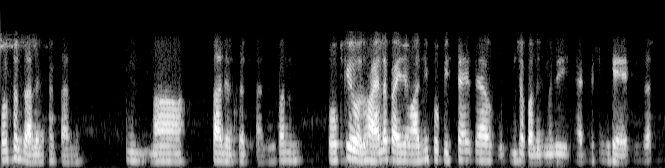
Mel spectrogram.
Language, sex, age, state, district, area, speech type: Marathi, male, 18-30, Maharashtra, Buldhana, rural, conversation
